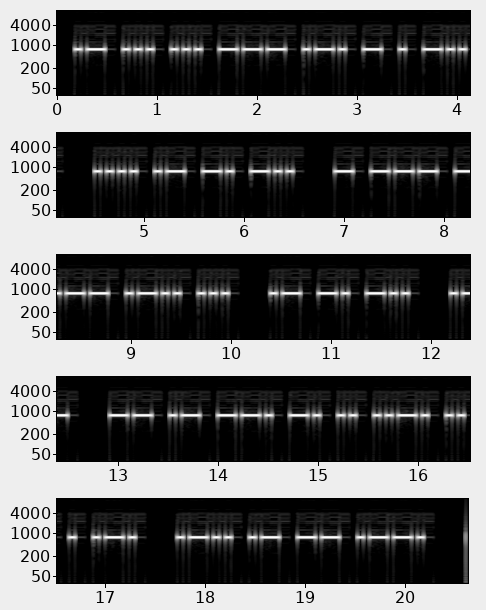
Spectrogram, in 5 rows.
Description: Morse code, heard as a keyed tone, about 20 wpm, 750 Hz. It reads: ASSORTED HAND TOOLS AND A MAGNIFIER LAMP
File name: cwa / W1AW-Level3 / 20WPM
